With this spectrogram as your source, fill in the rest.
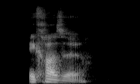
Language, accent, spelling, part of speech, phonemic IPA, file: French, France, écraseur, adjective / noun, /e.kʁa.zœʁ/, LL-Q150 (fra)-écraseur.wav
- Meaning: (adjective) crushing; which crushes; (noun) crusher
